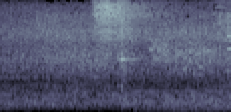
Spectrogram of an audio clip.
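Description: A magic spell shimmers with a bright whoosh.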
